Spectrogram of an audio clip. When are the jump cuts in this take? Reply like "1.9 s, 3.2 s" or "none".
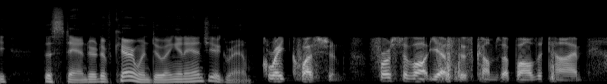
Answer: none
